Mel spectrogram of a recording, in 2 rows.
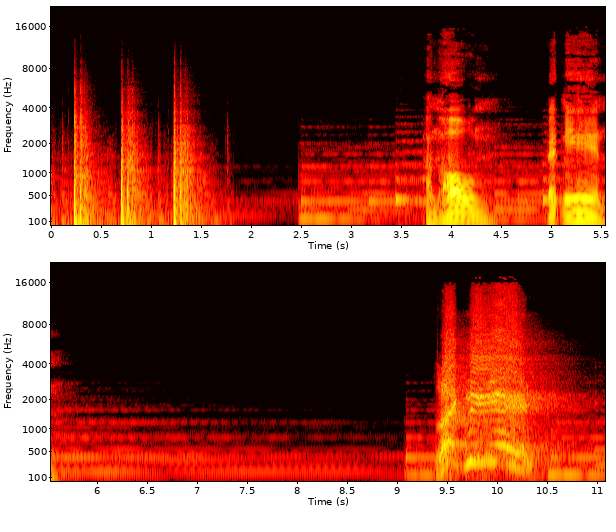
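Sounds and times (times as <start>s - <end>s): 
heavy bangs on the front door of a house: 0.0s - 1.8s
speech: 3.8s - 4.4s, 5.0s - 5.6s.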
